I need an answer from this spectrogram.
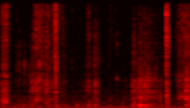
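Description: Crunchy black pepper rice crackers being bitten and chewed: dense, crackly crunching throughout, with a few sharper snaps standing out.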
